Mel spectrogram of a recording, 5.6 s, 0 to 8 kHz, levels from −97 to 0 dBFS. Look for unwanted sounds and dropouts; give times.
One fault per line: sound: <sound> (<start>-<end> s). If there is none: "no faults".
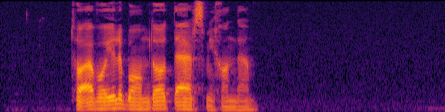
no faults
